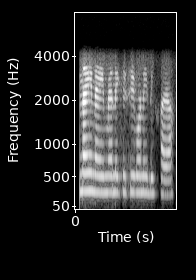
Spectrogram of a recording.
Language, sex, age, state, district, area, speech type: Hindi, female, 18-30, Madhya Pradesh, Jabalpur, urban, conversation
